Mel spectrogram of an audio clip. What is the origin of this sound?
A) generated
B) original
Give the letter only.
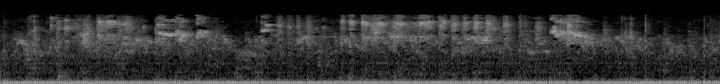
B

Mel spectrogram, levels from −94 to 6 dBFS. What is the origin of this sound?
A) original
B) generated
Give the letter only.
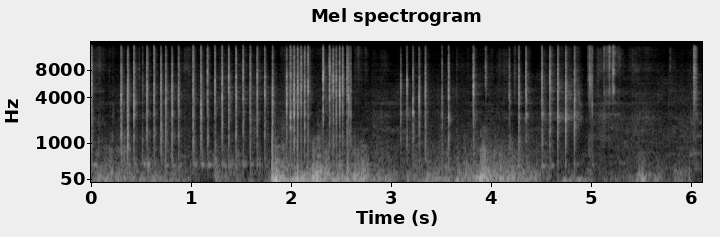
B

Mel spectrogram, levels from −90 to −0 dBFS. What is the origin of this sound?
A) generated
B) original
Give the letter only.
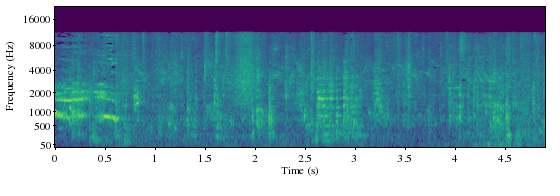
B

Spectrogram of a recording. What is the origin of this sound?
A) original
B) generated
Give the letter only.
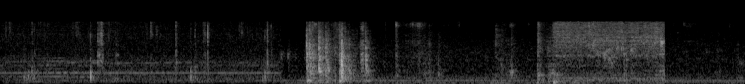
A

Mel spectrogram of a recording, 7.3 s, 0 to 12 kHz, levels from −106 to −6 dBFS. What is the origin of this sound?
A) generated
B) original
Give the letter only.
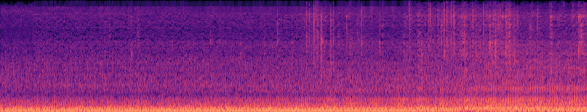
A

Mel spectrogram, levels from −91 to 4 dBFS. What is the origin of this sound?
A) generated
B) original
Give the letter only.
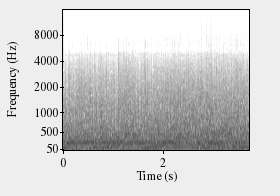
A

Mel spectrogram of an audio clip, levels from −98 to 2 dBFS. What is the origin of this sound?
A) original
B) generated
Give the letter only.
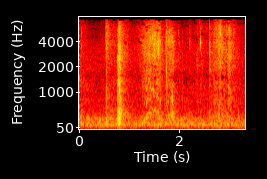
A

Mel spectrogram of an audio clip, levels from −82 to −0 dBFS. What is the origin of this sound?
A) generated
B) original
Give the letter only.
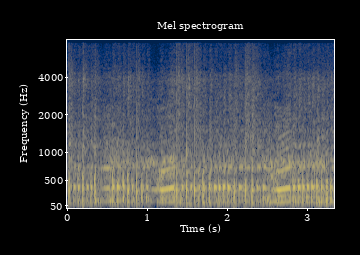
B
